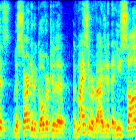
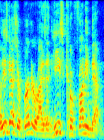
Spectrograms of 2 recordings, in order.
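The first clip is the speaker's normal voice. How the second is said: usual speaking voice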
